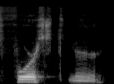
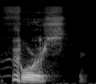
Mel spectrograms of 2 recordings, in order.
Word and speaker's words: Forstner: It's Forstner. Forstner. So there's an N sound in there and a T sound. Okay. Right on. F. Right There's on. a T. There's a T in it. The T is silent. Forstner. Forstner. Substitute the T Forced. for an N. No, the T is not silent. It's in there. Forstner. No, you just add the T after the N after the T, I guess.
